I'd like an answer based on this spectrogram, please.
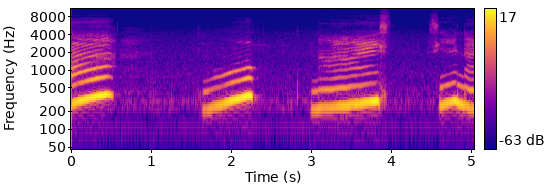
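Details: Sleepy kitten meowing four times, each short cry sliding upward in pitch, spaced about a second apart, with a faint murmur of human voice behind.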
